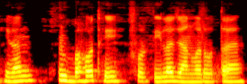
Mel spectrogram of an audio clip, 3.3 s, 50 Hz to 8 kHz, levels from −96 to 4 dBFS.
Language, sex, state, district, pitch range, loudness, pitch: Hindi, male, Uttar Pradesh, Hamirpur, 150-170 Hz, -17 LUFS, 160 Hz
